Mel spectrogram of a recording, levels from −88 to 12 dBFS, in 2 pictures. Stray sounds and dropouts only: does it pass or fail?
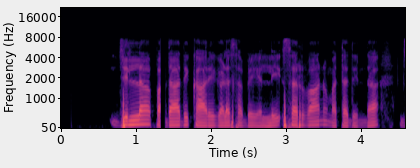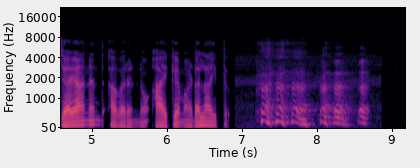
fail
